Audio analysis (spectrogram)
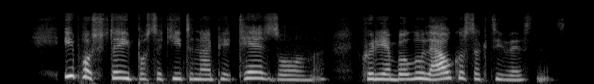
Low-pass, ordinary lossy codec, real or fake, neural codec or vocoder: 10.8 kHz; Opus, 16 kbps; fake; codec, 16 kHz in and 24 kHz out, 0.9 kbps, LongCat-Audio-Codec, four codebook decoder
